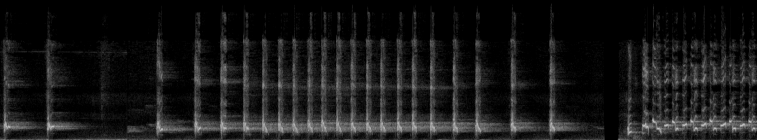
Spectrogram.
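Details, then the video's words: Long rapid yellow-vented bulbul chatter, the extended 'ropel' style, meant to provoke caged birds: dense repeated notes about two and a half per second that fade, then a sudden busy burst. "Pancingan Trucukan PALING AMPUH! Burung Langsung Ngalas & Nyaut Gacor"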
